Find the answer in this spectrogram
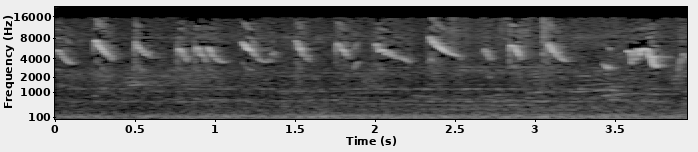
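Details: East Java white-eye in ngalas style, its rapid nembak song used as a lure to set other birds singing: quick high chirps and short slurred whistles in dense runs over a steady low hum.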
